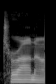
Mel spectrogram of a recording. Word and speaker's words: Toronto: And especially if you don't live in New York, Miami, or Toronto, or Toronto, I guess, as they say. Yeah, they don't pronounce the T.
